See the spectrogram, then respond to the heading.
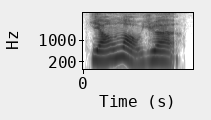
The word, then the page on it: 养老院: yǎng lǎo yuàn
